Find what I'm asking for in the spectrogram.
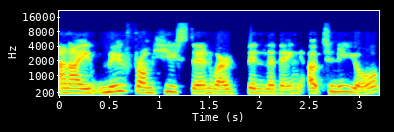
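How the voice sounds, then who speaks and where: With an English accent, a woman talks at a moderate pace in a fairly high pitch, her intonation fairly even. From England. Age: 40s. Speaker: filmmaker and activist. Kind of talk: panel discussion.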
